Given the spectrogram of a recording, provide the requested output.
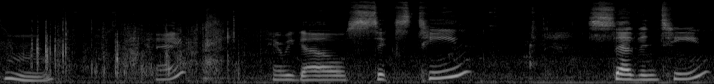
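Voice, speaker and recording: A woman's voice: fairly high pitch, very slow, background noise. A woman teacher speaking expressively to young children in a story read-aloud with casual asides. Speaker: first grade teacher.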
